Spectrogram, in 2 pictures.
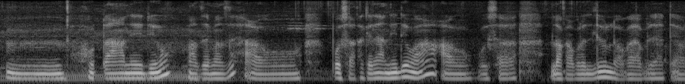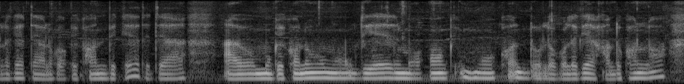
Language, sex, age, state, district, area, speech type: Assamese, female, 30-45, Assam, Sivasagar, rural, spontaneous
